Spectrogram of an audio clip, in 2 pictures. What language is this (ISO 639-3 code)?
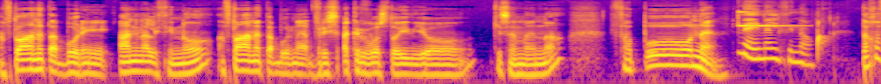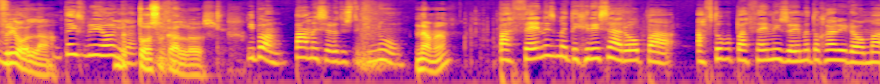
ell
